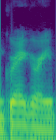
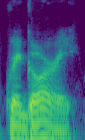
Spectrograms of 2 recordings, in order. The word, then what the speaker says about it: Gregori: Uh, Here's an email from Jason Gregori, who was nice to point out that his name, which is spelled G R E G O R I, is pronounced like the first name Gregory, but not like Grigori, which is exactly how I was going to pronounce it.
